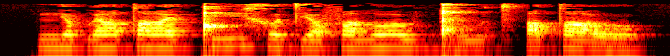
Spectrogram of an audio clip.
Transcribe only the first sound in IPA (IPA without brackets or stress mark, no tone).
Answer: nʲ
